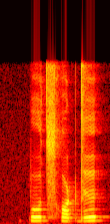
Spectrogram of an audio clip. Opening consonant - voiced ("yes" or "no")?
no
